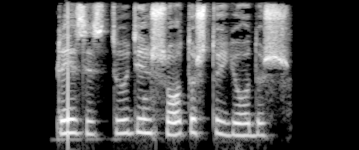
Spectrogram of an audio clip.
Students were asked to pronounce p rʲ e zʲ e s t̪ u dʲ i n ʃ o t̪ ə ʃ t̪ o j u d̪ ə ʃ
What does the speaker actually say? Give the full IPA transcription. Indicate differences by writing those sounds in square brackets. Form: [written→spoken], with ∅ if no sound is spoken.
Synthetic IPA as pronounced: p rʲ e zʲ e s t̪ u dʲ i n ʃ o t̪ ə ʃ t̪ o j [u→o] d̪ ə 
